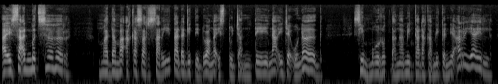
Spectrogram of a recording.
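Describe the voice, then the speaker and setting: A woman's voice: low-pitched, lively intonation, measured pace, a bit bright, dry recording, exaggerated voice. A woman playing a respectful, caring older woman of the household in an Ilocano radio drama. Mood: deferential.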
